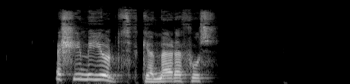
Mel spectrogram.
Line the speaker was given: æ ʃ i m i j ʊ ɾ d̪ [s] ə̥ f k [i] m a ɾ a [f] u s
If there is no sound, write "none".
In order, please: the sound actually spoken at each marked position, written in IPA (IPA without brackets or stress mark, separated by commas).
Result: θ, æ, f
